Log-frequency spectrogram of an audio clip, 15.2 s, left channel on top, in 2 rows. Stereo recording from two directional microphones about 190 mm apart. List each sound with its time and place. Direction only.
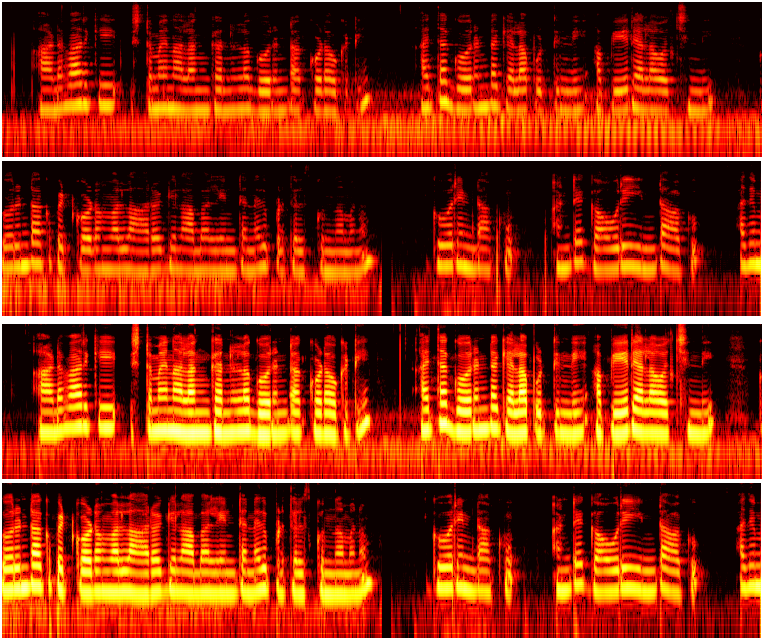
0.3 s speech: 45° right (ahead or behind)
11.9 s speech: 35° right (ahead or behind)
